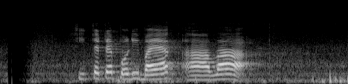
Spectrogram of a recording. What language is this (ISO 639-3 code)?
sin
